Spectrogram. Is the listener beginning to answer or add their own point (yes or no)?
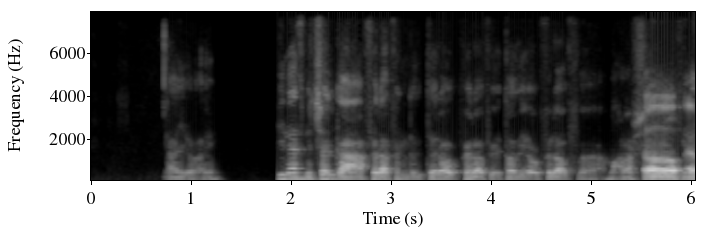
yes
